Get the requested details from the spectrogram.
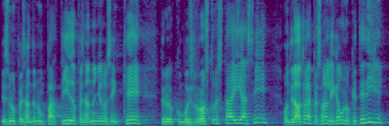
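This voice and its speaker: A man preaching a sermon, leading the congregation in call-and-response and moving between hushed and loud emphatic passages. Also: a little high, lively intonation, quick pace, in a large hall. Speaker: pastor.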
